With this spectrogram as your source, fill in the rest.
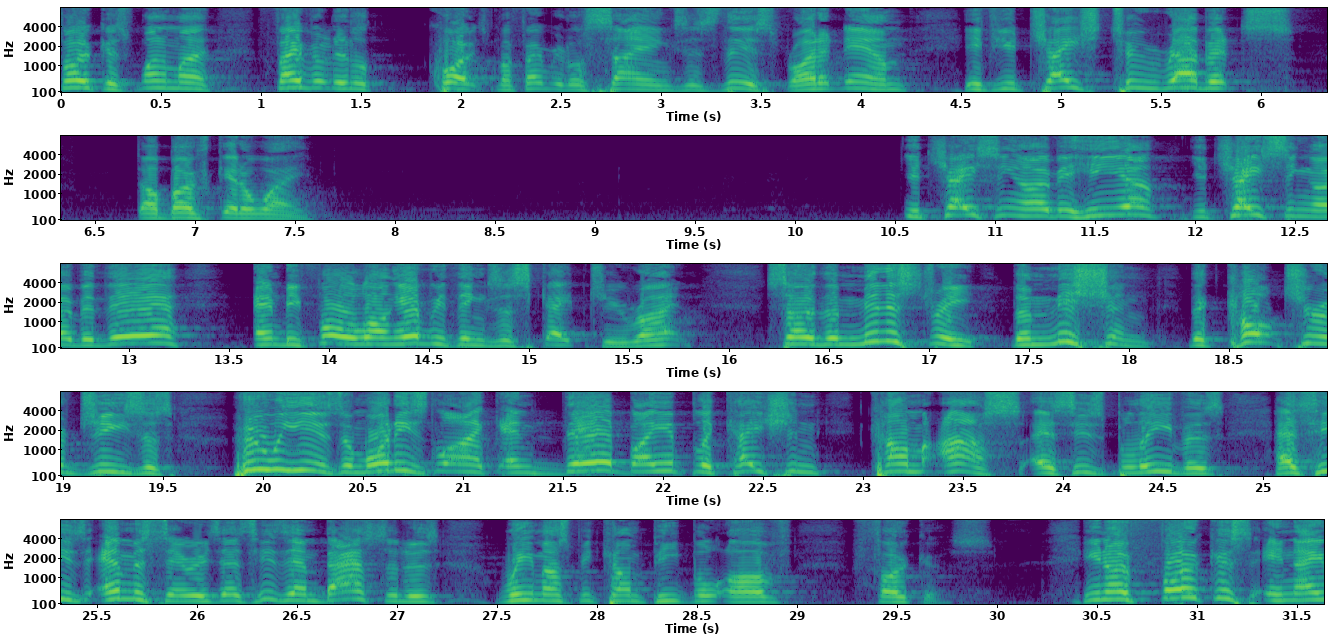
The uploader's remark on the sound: The live stream of Destiny Church Atherton.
